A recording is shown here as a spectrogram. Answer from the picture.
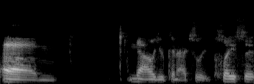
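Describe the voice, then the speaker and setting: A man talks at a medium pitch. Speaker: company marketing head hosting community AMA. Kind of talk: live audio chat room Q&A. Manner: fast.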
